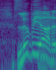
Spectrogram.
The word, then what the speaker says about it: Ljubljana: for the closest thing i could okay ljubljana lubiana there you go thank you very much you know me in a pronunciation that's not my favorite thing uh finally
